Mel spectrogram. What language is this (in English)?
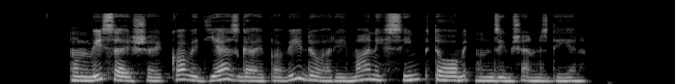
Latvian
